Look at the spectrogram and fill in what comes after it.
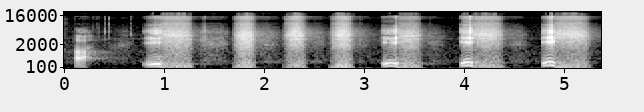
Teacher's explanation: É um chiado lá no fundo da garganta, tá? A língua travada aqui no dente, ó. · A língua ela sobe, o fundo da língua sobe meio que no céu da boca e a ponta da língua trava no dente.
